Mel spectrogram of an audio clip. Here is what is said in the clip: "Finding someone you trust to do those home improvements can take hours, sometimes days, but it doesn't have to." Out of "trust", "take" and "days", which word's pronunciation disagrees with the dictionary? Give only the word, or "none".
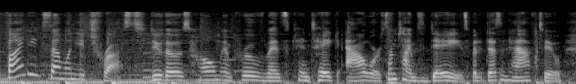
none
